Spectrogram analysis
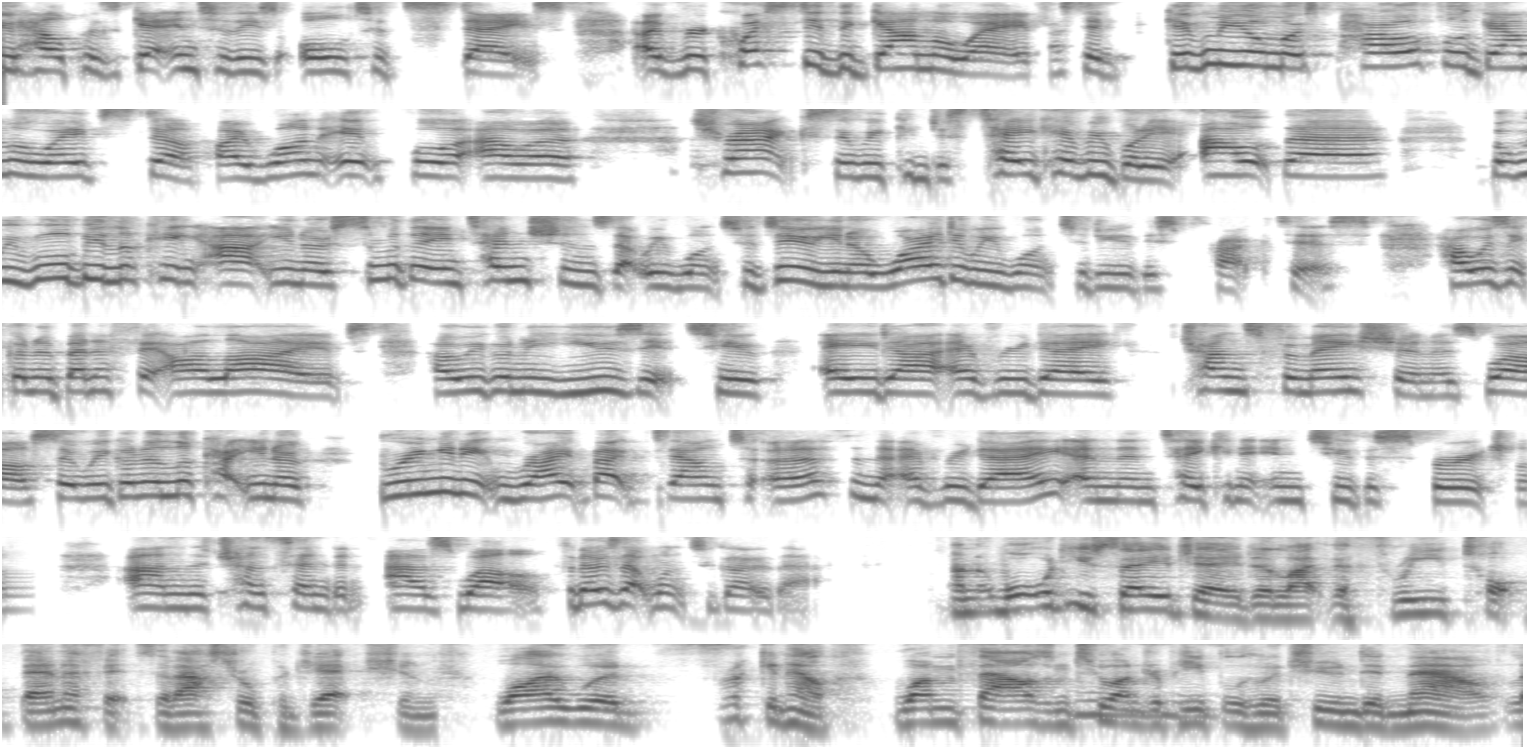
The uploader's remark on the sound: On this live call. Live bonus Q&A session.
